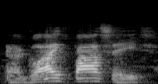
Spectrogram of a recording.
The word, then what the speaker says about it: glyphosate: our throats literally and actually uh gly uh glyphosate am I am I saying right Tammy you're good how spell it g l y p h o s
